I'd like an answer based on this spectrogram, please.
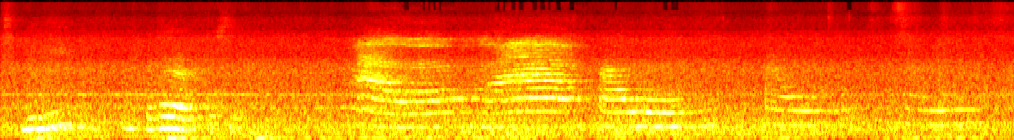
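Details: Mini, a cute pet cat, gives a run of drawn-out, tonal meows indoors, each rising then falling. Several come in quick succession mid-clip, then softer ones trail off. Human speech is heard at the start.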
